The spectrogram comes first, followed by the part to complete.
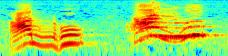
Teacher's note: یہاں نون ساکن کے بعد ہا ہے، ہا حروف حلقی میں سے ہے، لہذا یہاں اظہار حلقی ہوگا، نون پر اظہار ہوگا۔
